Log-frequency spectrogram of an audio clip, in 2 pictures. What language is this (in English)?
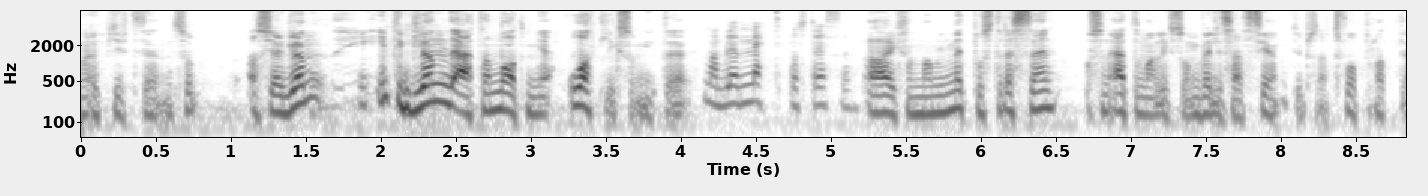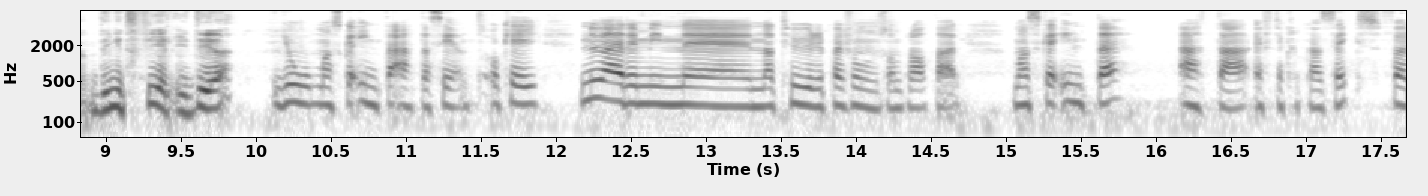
Swedish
